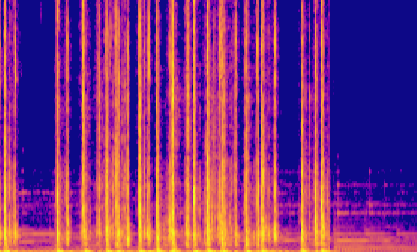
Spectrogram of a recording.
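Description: Computer keyboard typing: a short run of keystrokes, a pause of about half a second, then a longer quick run of keystrokes that stops a little after three seconds in. Soft background music plays underneath.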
